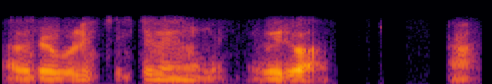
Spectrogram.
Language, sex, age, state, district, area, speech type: Malayalam, male, 30-45, Kerala, Kasaragod, urban, conversation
